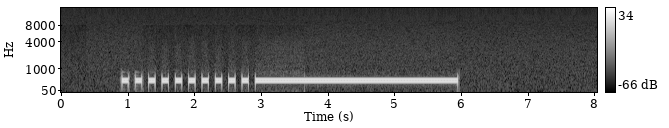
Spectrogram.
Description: Telephone call progress tone (North American plan), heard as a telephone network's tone, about 350, 440 Hz, 0.1 s on and 0.1 s off. Stutter dial tone.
